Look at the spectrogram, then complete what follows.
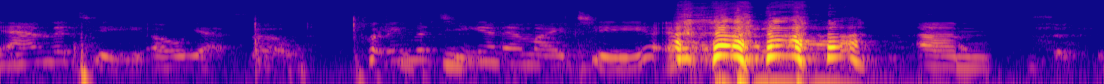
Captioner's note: laughter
